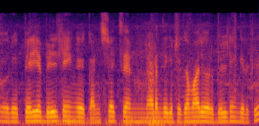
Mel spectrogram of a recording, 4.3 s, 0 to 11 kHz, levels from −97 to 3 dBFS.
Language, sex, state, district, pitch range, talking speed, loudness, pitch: Tamil, male, Tamil Nadu, Namakkal, 115-125 Hz, 110 wpm, -17 LUFS, 120 Hz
